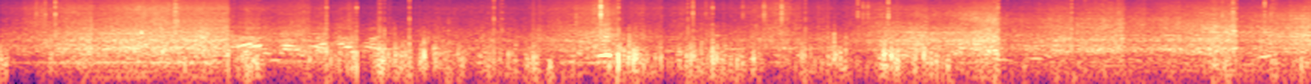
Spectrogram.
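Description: Wind buffeting the microphone and water rushing past the hull of a motor boat under way, with scattered voices.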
